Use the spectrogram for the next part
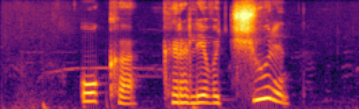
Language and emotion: Russian, neutral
